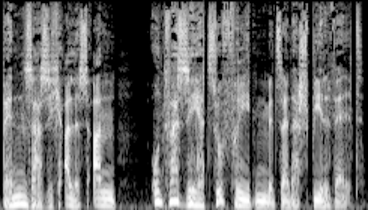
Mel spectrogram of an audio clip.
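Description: A male narrator tells a children's story in an expressive, unhurried way. His voice is fairly low and recorded close and dry. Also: slightly rough, dry recording.

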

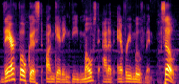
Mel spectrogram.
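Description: Lively, blunt man giving fitness advice. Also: deep voice, brisk, lo-fi sound, loud music behind the voice. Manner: animated, blunt and playful, with casual swearing. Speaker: fitness YouTuber host. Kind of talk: direct-to-camera fitness advice. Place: small indoor home studio room. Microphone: close podcast microphone, seen.

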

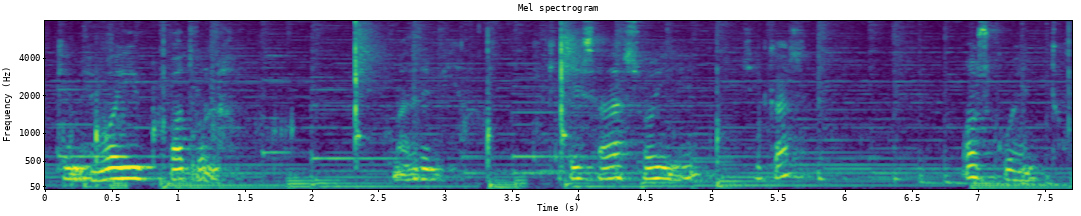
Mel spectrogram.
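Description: A woman, chatting casually to camera in a rambling way with self-mocking asides. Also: medium pitch. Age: 40s. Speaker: vlogger. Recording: echoey room with faint music.

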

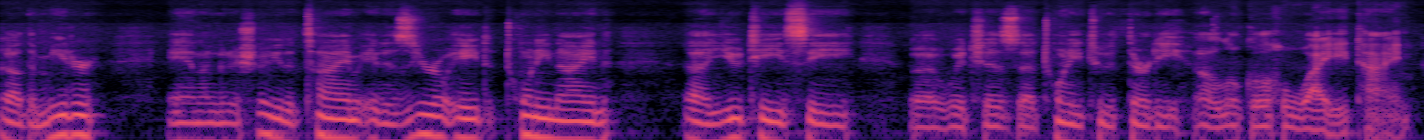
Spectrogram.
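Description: Husky man, halting demo talk. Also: on the low side, steady tone, dark tone. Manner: halting, hesitant delivery. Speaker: host demonstrating radio antennas. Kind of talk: unscripted hands-on demonstration commentary. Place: indoor room beside radio desk.

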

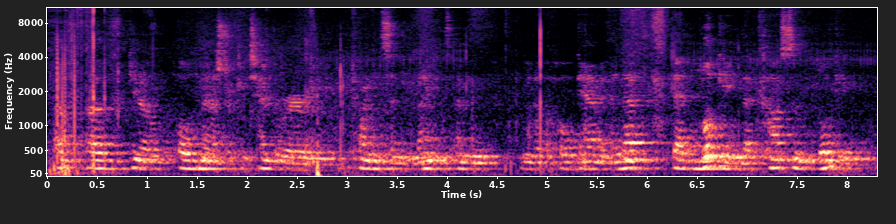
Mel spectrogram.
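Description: A man's voice: medium pitch, steady tone, fairly quick. A man on a collectors' panel explaining things in a rambling way with many fillers, recorded by a far camera in a gallery room. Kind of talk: casual panel discussion. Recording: echoey room, far off, audible hiss.

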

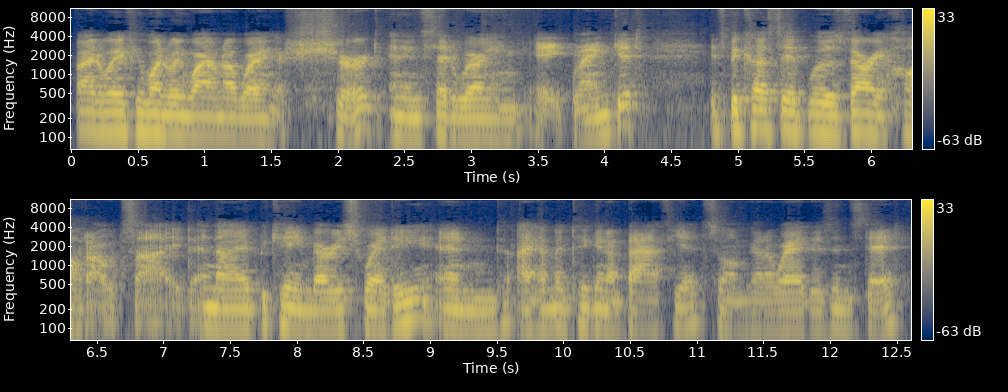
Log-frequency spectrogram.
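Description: A young man gives casual reaction commentary. His low voice is bright and animated, recorded in an echoey small room. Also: moderate pace, slight background noise. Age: young adult. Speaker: reaction video host. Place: small indoor bedroom.

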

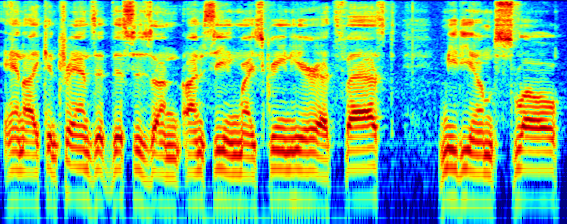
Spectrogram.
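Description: Middle-aged male demonstrator, workshop, low pitch, slow methodical plain delivery. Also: little pitch movement, dark tone. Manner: unhurried, methodical, plain-spoken with small restarts. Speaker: CNC machine demonstrator. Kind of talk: hands-on equipment demonstration. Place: workshop beside a CNC router.

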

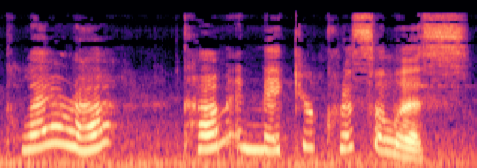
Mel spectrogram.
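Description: A woman's voice: very high voice, wildly swooping pitch, unhurried, a little hiss or hum, voice pushed up, full character voice. A woman voicing a friendly young male caterpillar in a storybook, kind and encouraging. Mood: calling out. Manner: encouraging, comforting.

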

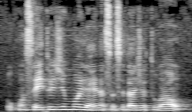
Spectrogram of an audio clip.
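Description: A young woman from Brazil presents a student research project, reading steadily from her slides. Her voice sits a little high and has a strong, gravelly fry running through it. She stumbles now and then, restarts a word, and opens each new section with a short filler. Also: fairly even intonation, moderate pace, warm tone. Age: young adult. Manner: reads steadily from notes with small restarts and filler "é".

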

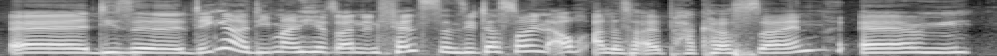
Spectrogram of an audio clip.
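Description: A young woman talks casually and rambles, stringing thoughts together with lots of fillers. Her voice is a little high. The sound is dry and close. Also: moderate pace, no room sound. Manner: chatty, rambling, many fillers. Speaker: event moderator. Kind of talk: casual stage chat. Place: event hall.

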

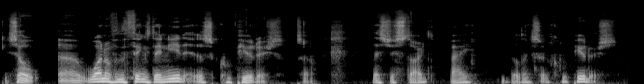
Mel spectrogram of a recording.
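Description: A man with a slightly raspy, stuffed-up voice giving casual gameplay commentary, thinking aloud in a halting way. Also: lowish voice, darkish tone. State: stuffy nose after being sick. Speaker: gaming video host.

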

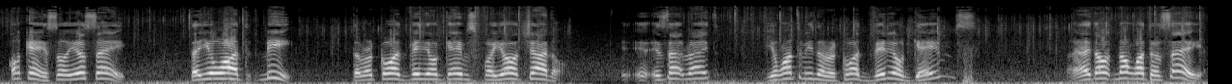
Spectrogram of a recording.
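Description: A man's voice: very high-pitched, a little slow, long pauses, a bit bright, pitched above the performer's own voice, low-quality recording. A man voicing an eccentric, rambling male cooking-show host who keeps interrupting himself. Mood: flustered. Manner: rambling, silly, self-interrupting. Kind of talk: comedic game-video voice acting.

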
